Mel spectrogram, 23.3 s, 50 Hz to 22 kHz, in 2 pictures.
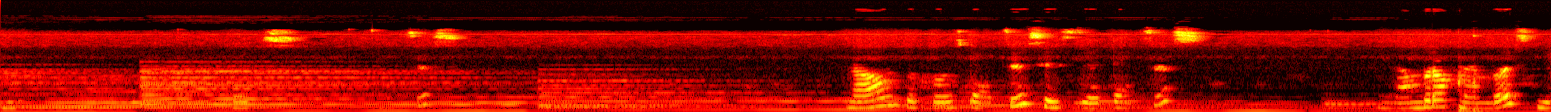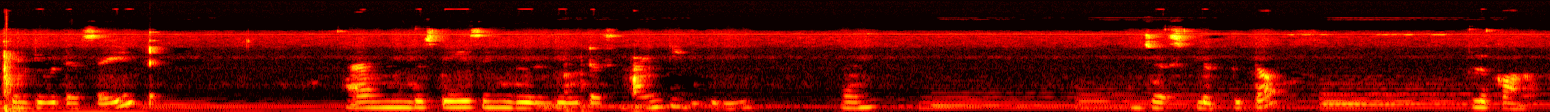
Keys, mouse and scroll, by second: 1.3 click, 2.8 click, 7.9 click, 10.0 click, 10.9-16.8 typing, 14.2 click, 14.9 click, 19.7-20.5 typing, 20.5 click, 22.8 click.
